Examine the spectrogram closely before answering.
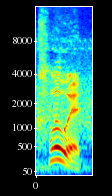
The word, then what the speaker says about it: Clwyd: It's actually pronounced tea, like the drink, and Clwyd, even though there's no K in there.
